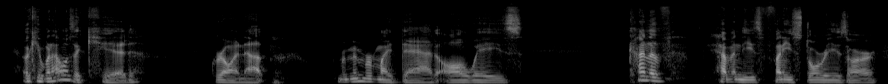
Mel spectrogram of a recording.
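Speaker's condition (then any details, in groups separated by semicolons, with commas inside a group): No condition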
